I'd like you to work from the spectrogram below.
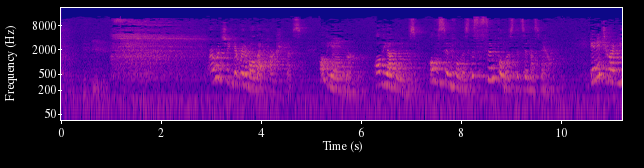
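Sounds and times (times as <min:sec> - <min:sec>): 
deep breath drawn in during a calming exercise: 0:01.0 - 0:03.0
speech: 0:03.2 - 0:10.0, 0:10.6 - 0:11.2.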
